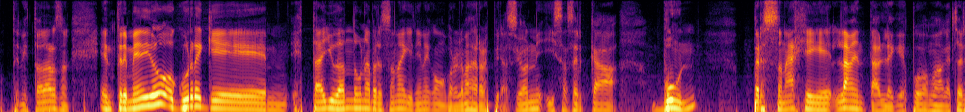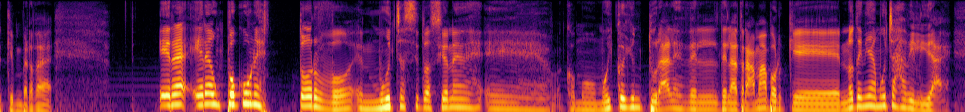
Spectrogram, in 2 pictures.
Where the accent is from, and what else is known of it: Chile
